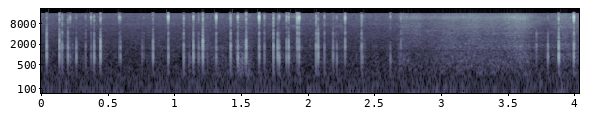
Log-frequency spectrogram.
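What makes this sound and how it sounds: Long acrylic nails tap quickly across a plain brown, medium-sized, hollow, closed kraft cardboard box as it lies flat and is then lifted upright. Dry, hollow clicks centered around 800 Hz fill the first two and a half seconds, then give way to a softer, hissy scratching along the surface and top edge, with a few final taps at the end.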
